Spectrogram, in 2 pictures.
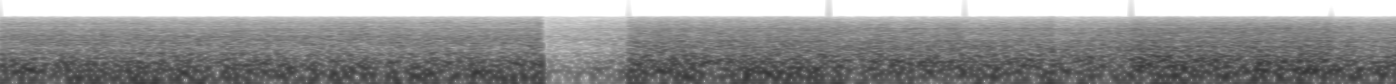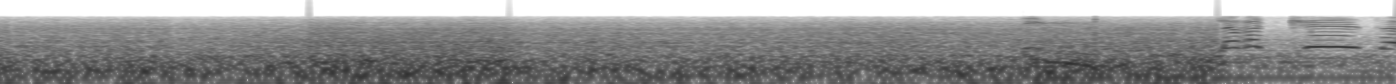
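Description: A vehicle engine and road noise rumble steadily from inside.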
